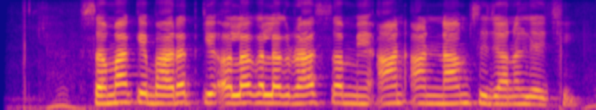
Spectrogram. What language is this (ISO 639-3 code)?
mag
